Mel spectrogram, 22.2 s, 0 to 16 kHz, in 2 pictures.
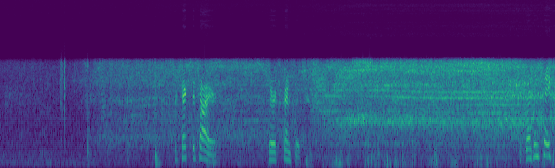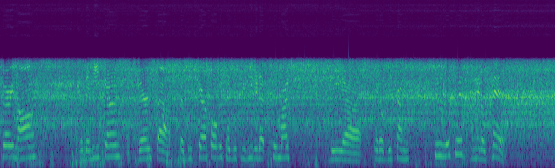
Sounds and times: Speech: 3.5s - 4.4s, 5.4s - 6.0s, 10.4s - 11.8s, 12.7s - 16.9s, 17.7s - 21.2s.

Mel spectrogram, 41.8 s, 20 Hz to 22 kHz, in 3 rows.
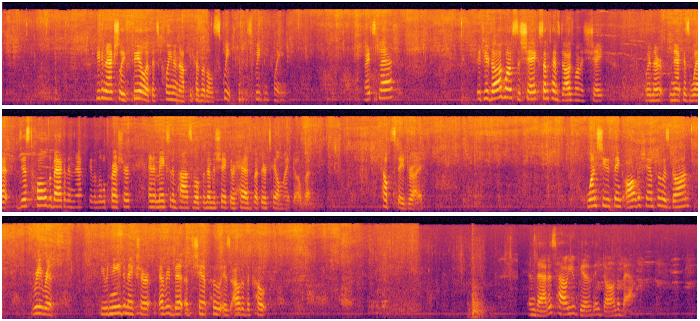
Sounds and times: Speech: 1.9s - 5.8s, 7.2s - 8.0s, 9.5s - 12.1s, 12.9s - 20.2s, 21.5s - 22.4s, 25.6s - 27.8s, 28.4s - 29.0s, 29.8s - 33.2s, 38.4s - 40.6s.

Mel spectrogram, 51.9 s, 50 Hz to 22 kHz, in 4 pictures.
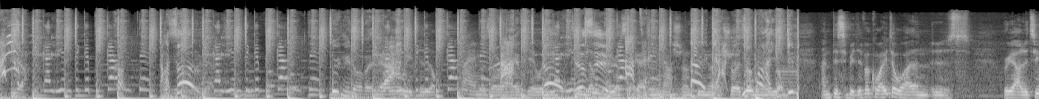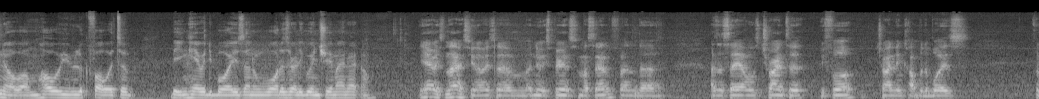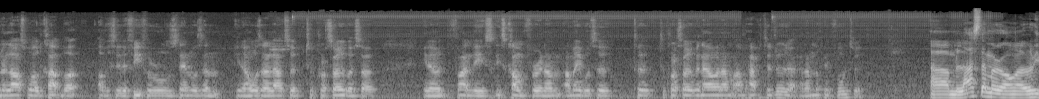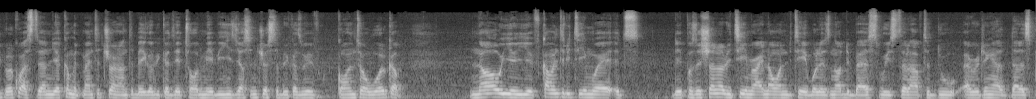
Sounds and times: Speech: 2.0s - 2.6s, 4.2s - 25.1s, 25.9s - 30.7s, 31.3s - 36.8s, 37.6s - 44.1s, 44.8s - 51.9s.

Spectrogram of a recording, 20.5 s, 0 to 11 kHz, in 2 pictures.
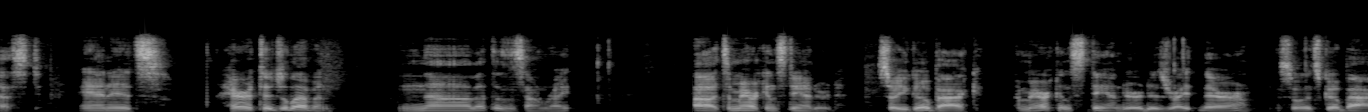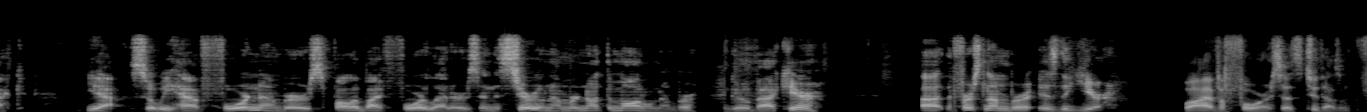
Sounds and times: Speech: 0.0s - 4.3s, 5.2s - 16.5s, 17.2s - 20.5s.

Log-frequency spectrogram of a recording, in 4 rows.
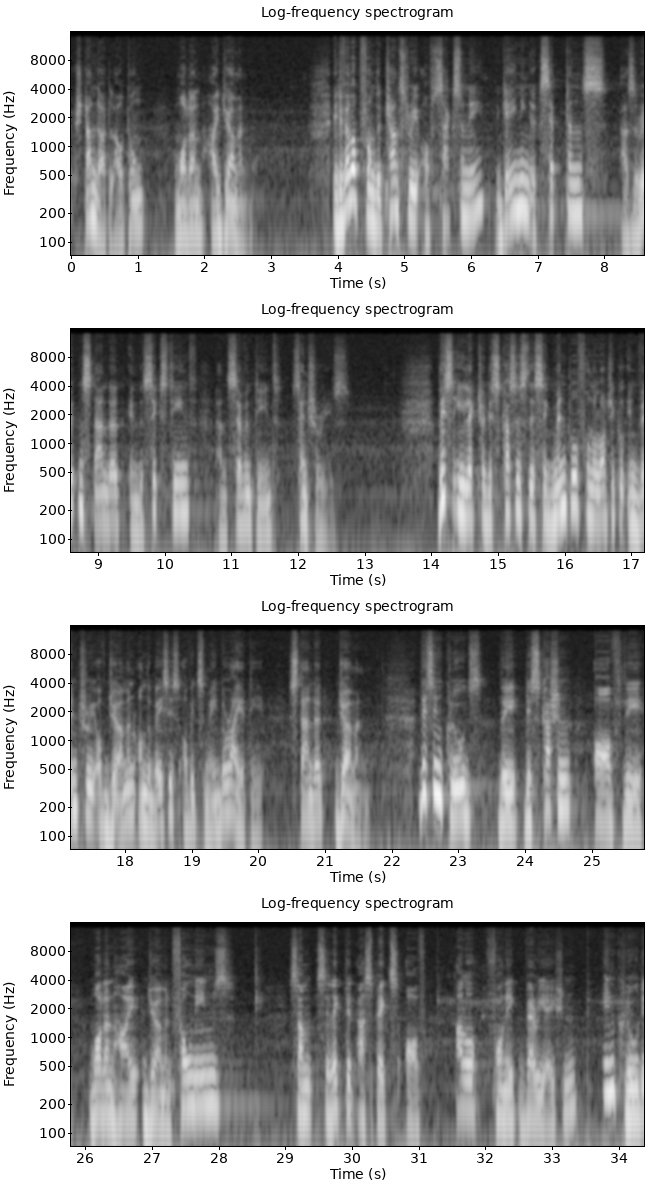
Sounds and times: Speech: 0.0s - 2.8s, 3.9s - 12.8s, 14.1s - 21.8s, 22.4s - 28.3s, 29.1s - 34.3s.

